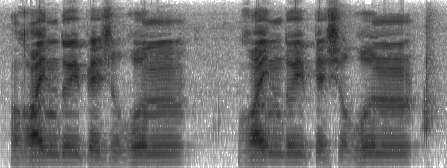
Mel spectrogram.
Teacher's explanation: সাথে লেগে আছে এই অংশটা এই অংশ থেকে উচ্চারিত হবে কিন্তু মনে হবে কি গালের ভিতর থেকে উচ্চারিত হচ্ছে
